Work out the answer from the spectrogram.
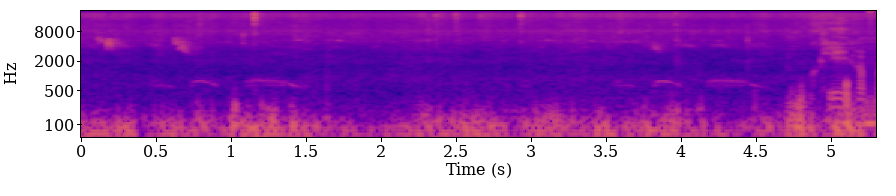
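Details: Spotted dove in Phrae, Thailand, giving soft low coos in short paired notes that rise then fall, repeated a few times under a heavy steady rumble of wind noise.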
